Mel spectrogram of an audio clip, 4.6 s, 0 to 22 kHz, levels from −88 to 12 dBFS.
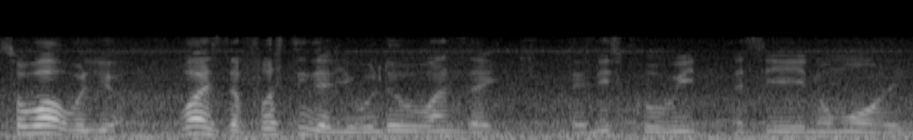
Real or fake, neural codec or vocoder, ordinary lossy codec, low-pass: real; none; none; 7.2 kHz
